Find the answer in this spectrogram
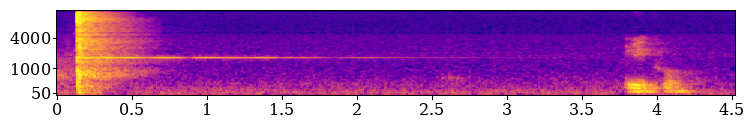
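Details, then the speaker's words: Weber test during head-to-toe nursing assessment of a patient: sharp tuning fork strike then fading pure ringing tone as the fork is placed on the head to compare hearing in both ears. "i'm then going to perform the weber test by striking this i'm going to place it on your head let me know if you hear it equal bilaterally or if you hear it on one side versus the other more"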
